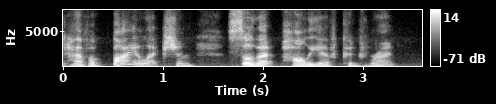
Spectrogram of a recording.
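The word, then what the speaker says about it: Poilievre: How do you pronounce his name? Polyv. Polyv.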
